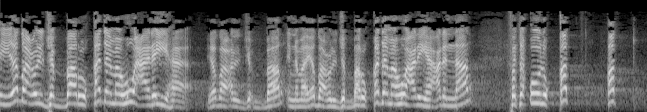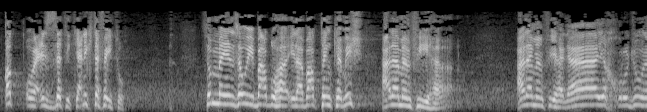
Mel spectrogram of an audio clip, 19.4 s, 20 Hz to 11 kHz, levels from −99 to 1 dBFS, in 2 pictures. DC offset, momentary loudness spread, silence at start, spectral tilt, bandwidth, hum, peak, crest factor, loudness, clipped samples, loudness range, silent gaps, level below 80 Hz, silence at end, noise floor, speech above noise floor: under 0.1%; 9 LU; 0 s; -3.5 dB/octave; 8 kHz; none; -4 dBFS; 16 dB; -18 LUFS; under 0.1%; 4 LU; none; -58 dBFS; 0 s; -51 dBFS; 32 dB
